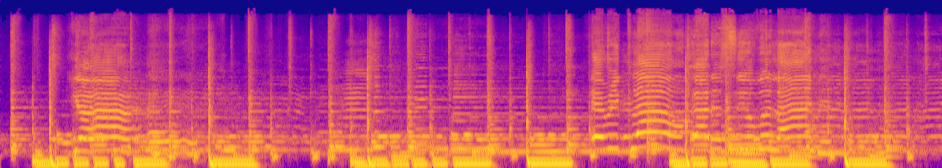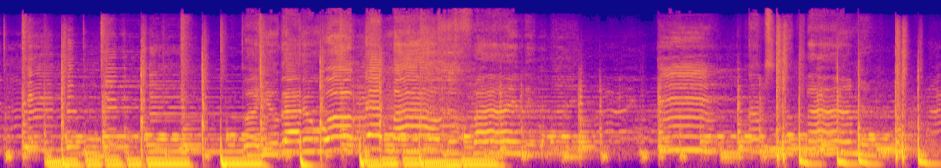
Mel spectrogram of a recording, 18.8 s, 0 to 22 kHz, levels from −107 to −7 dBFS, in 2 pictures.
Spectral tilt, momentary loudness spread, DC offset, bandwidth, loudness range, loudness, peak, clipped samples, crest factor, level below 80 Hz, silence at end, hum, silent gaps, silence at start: -5.5 dB/octave; 9 LU; under 0.1%; 17.5 kHz; 4 LU; -19 LUFS; -4 dBFS; under 0.1%; 14 dB; -24 dBFS; 0 s; none; none; 0.1 s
